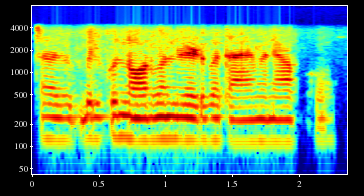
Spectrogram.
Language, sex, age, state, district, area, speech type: Urdu, male, 18-30, Delhi, Central Delhi, urban, conversation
